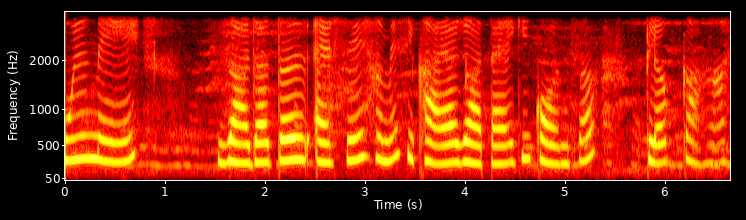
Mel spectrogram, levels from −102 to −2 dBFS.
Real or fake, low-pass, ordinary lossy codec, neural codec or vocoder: real; 3.6 kHz; none; none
